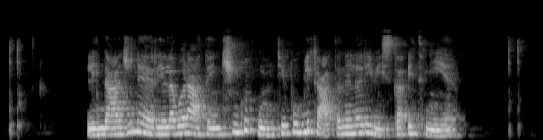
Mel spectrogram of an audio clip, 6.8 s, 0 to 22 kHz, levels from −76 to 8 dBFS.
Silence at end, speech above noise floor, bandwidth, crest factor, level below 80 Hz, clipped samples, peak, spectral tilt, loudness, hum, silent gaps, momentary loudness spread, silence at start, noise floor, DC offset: 1.05 s; 57 dB; 7.8 kHz; 12 dB; -60 dBFS; under 0.1%; -2 dBFS; -6.5 dB/octave; -13 LUFS; none; none; 5 LU; 0.1 s; -70 dBFS; under 0.1%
